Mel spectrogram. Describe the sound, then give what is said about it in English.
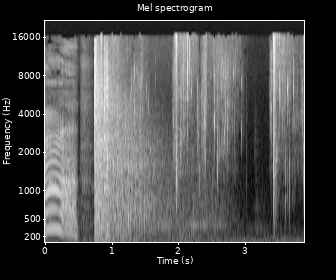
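A single handgun gunshot, one sharp, loud crack that decays over a second or so. A brief voiced cry comes just before it, and a few faint clicks and knocks follow. “Just then, Adam pulled a gun from his waistband, aimed... No!”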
